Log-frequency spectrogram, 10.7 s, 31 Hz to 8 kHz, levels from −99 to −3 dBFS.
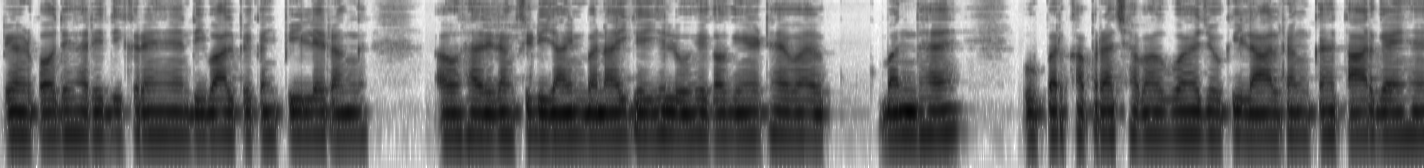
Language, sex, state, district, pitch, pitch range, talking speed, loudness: Angika, male, Bihar, Samastipur, 100 Hz, 95-100 Hz, 220 wpm, -18 LUFS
